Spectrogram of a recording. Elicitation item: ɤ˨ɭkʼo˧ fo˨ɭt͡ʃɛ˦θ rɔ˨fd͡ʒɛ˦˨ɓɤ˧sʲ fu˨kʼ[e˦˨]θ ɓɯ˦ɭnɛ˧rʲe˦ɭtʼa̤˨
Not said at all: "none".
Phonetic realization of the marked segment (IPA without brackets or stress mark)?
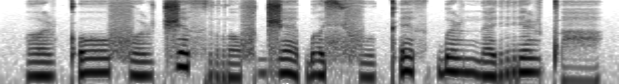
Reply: e˦˨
